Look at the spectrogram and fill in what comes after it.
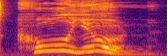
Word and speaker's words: cullion: And the word for this week's Marmalade Watch is Cool Yoon. – Cool Yoon? – It says it's pronounced... – It sounds like... – Yeah. It's spelled C-U-L-L-I-O-N. – Okay. – But it says pronounced K-U-L-Y-U-N.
